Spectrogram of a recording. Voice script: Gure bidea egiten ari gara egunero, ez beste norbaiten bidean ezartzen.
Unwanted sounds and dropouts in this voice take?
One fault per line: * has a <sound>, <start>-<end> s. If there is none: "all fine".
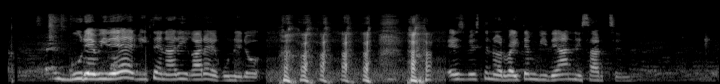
* has a laugh, 2.8-4.3 s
